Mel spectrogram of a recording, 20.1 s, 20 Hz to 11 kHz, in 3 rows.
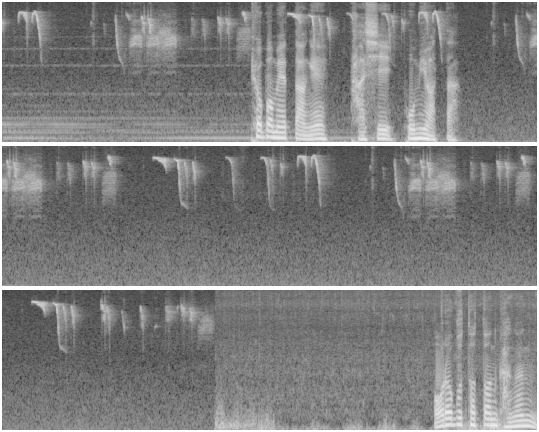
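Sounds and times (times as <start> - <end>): river water flowing: 0.0 - 6.9, 16.0 - 20.0
songbirds chirping: 0.0 - 16.1.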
